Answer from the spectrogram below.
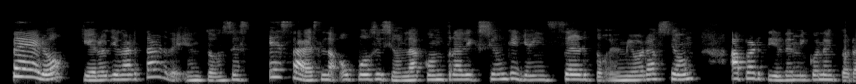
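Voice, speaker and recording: A woman's voice: medium pitch, a little mellow, highs cut off. A woman teaching a Spanish grammar class online, explaining patiently with playful asides to her students.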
